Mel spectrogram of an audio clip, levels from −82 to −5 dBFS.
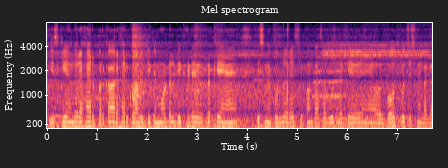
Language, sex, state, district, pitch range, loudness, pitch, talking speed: Hindi, male, Rajasthan, Bikaner, 125-130 Hz, -17 LUFS, 130 Hz, 210 wpm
